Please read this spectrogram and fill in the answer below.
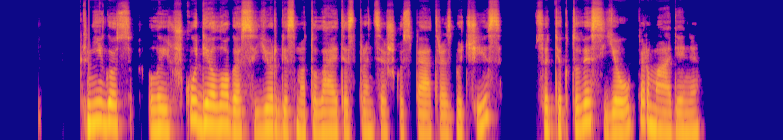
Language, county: Lithuanian, Vilnius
